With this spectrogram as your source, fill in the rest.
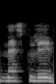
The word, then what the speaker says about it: masculine: जब इस इसका करेक्ट प्रोनाउंसिएशन मैस्कुलिन है।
